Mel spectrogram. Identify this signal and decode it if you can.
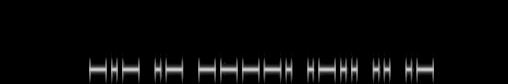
Morse code, heard as a keyed tone, about 22 wpm, 700 Hz. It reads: KA9LIA
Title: USA Call Signs - 6 Characters - Repeated 2x - 22wpm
